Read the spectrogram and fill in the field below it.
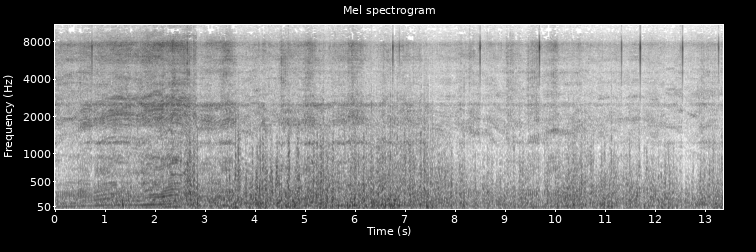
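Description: A motorcycle engine revs and rumbles up close.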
